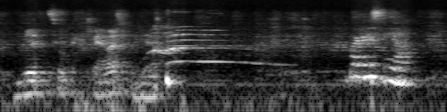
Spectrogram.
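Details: Domestic cat making funny noises while visiting young neighbouring cats: one drawn-out, steady meow that falls slightly at its end, lasting over a second, with human talk before and after it.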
